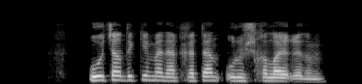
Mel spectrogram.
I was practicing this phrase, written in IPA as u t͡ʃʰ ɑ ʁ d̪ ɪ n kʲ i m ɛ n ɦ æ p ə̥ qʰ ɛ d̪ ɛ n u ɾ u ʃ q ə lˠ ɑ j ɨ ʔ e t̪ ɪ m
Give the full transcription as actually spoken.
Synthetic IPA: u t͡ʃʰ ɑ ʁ d̪ ɪ kʲ i m ɛ n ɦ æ q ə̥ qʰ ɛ t̪ ɛ n u ɾ u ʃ q ɑ lˠ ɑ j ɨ q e d̪ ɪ m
